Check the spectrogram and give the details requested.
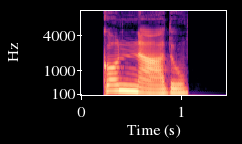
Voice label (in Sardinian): "Connadu", sardu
